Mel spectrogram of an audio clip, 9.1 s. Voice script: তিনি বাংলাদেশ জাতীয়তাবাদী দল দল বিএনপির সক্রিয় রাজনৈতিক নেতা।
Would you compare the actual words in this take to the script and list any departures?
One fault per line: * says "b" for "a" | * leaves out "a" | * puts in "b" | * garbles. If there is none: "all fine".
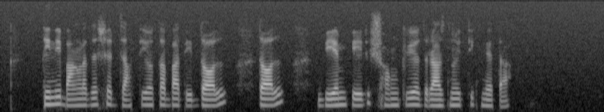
all fine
